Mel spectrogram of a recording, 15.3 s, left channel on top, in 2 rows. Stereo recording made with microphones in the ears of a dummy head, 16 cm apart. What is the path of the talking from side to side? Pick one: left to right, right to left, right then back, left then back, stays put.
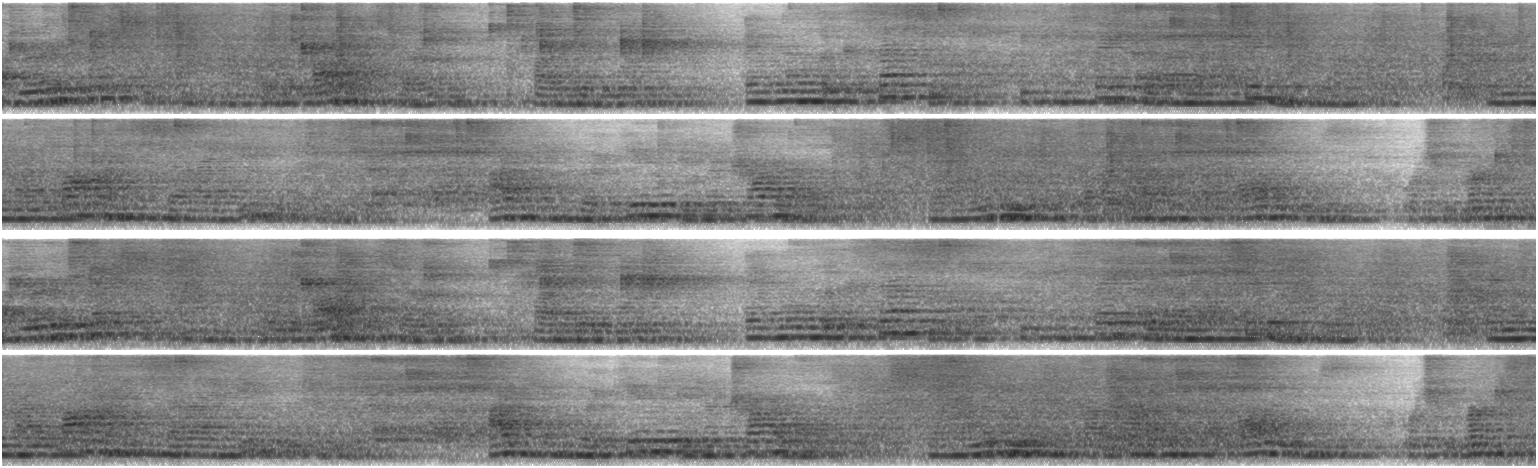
left to right.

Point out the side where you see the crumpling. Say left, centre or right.
left.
